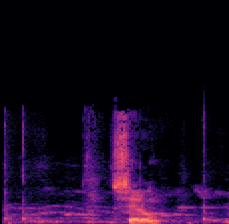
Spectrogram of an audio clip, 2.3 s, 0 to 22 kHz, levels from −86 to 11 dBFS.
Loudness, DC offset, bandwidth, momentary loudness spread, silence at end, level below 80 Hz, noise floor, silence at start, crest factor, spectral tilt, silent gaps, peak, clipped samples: -15 LUFS; under 0.1%; 11.5 kHz; 24 LU; 0 s; -60 dBFS; -36 dBFS; 0.05 s; 18 dB; -3.5 dB/octave; none; -2 dBFS; under 0.1%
